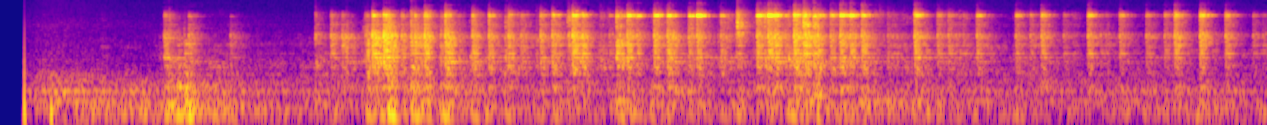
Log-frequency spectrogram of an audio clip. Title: Broiler heater banging noise.. WTF ,😧😦😨 what's wrong with this broiler heater.???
